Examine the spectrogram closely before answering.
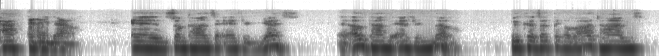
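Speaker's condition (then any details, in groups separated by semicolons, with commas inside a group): Cerebral palsy; speech affected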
